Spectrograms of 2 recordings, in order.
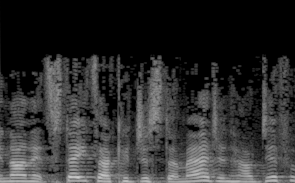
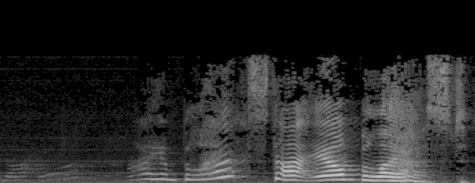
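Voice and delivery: weeping woman; 6 semitones higher, 4 dB quieter, slower than usual. Retold or imitated. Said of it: "began to weep and cry so hard".

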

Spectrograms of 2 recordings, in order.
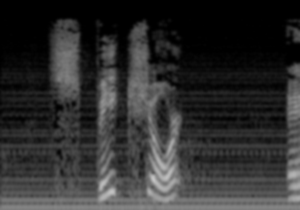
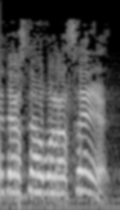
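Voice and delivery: indignant wife, loud and higher; mock wife; 8 semitones higher, 10 dB louder than usual. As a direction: play the offended wife. Acted wife in marital quarrel.

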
